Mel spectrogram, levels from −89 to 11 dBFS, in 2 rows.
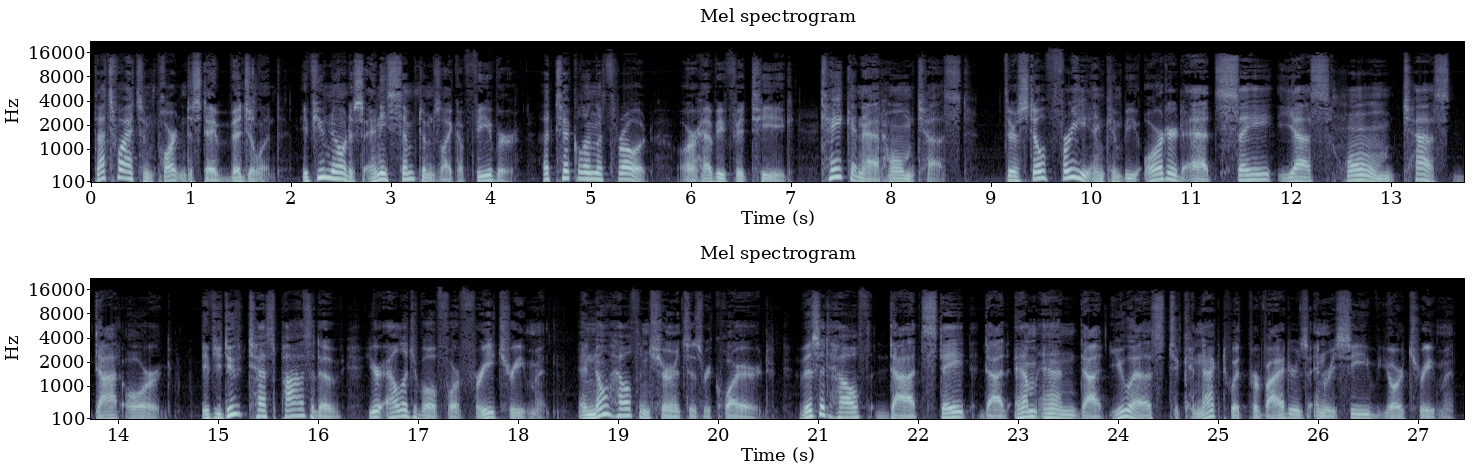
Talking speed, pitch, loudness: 140 wpm, 110 Hz, -20 LUFS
